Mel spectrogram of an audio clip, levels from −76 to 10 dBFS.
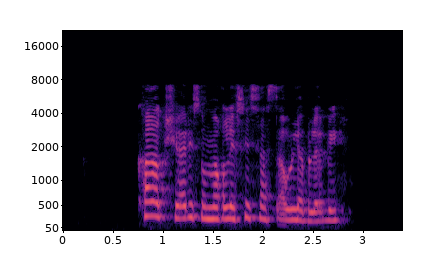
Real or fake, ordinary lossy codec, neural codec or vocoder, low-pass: fake; MP3, 48 kbps; codec, 16 kHz, 4 kbps, FreqCodec, larger model; 7.2 kHz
